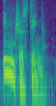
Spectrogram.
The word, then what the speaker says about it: interesting: Don't pronounce the second E in interest, interested, and interesting.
